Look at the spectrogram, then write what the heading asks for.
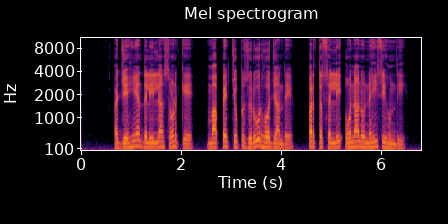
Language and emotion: Punjabi, neutral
